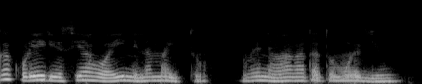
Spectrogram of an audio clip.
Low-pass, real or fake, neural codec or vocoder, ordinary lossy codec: 19.8 kHz; real; none; AAC, 24 kbps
